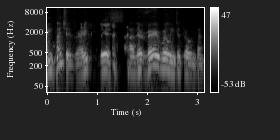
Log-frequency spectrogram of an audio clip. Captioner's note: laughs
